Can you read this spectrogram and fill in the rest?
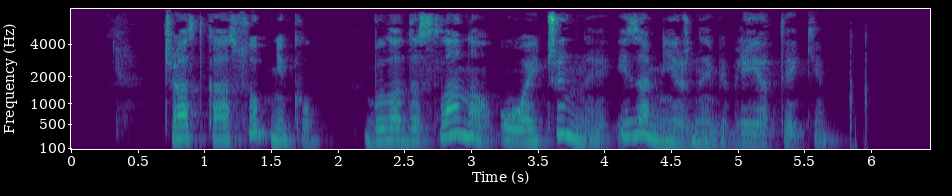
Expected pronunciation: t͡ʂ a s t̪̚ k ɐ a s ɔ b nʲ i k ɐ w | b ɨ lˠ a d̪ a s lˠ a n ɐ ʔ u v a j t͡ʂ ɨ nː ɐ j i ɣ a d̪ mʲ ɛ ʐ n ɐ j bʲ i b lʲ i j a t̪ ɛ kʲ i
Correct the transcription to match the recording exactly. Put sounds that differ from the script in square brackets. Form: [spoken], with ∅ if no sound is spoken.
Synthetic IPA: t͡ʂ a s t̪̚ k ɐ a s ɔ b nʲ i k ɐ w | b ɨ lˠ a d̪ a s lˠ a n ɐ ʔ u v a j t͡ʂ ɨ nː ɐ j i [z] a [∅] mʲ ɛ ʐ n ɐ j bʲ i b lʲ i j a t̪ ɛ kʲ i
